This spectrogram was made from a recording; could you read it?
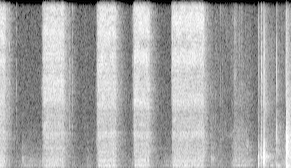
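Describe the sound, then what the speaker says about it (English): Four bursts of spray adhesive hissing from an aerosol can, each lasting about half a second to a second, separated by silence, followed by a few faint clicks and rustles. "It's a typical spray adhesive."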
